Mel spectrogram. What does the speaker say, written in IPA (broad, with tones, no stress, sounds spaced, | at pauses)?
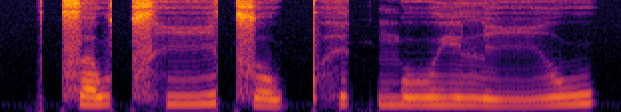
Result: t͡s ɐ˨˧ w t͡sʰ iː˨˧ t͡s o˨˩ w pʰ ɪ˨ k̚ n̪ uː˨ j l iː˨˥ w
